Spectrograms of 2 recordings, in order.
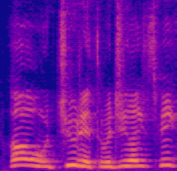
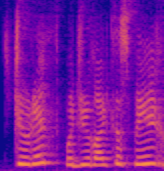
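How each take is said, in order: First: Higher, sweet coaxing nurse voice, lightly imitated; lightly imitated caretaker asking Judith to speak; sugary nurse prompt. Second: High squawky parrot parroting the line back; girl who thinks she's a parrot echoing the nurse; parrot mimicry. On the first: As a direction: coax Judith like a patient talker. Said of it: "And she goes". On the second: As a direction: repeat it like a parrot would. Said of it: "she thinks she's a parrot".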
